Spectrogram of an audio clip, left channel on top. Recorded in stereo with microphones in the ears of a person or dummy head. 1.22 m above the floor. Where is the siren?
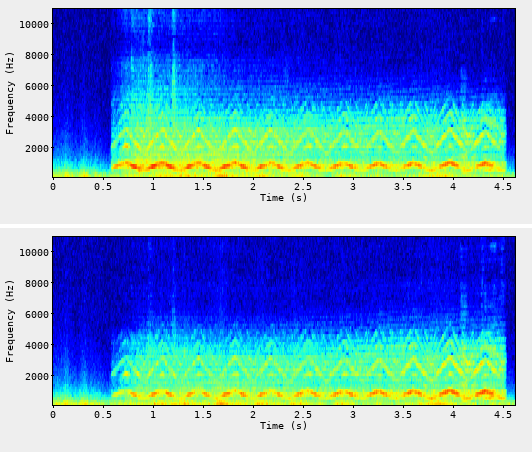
40° left (ahead or behind); by 4.5 s 15° right (ahead or behind).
